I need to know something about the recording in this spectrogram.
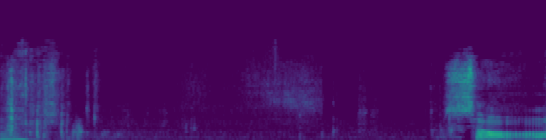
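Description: A sheet of paper slides across a table.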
